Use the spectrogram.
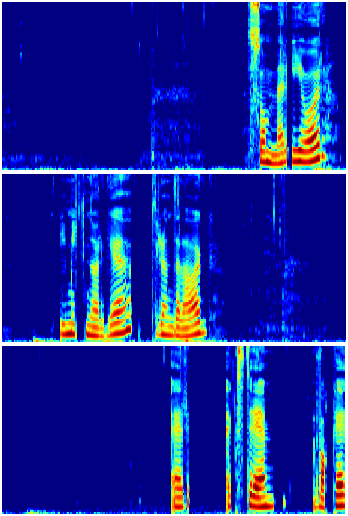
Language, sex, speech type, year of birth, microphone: Norwegian, female, spontaneous, 1961, Sennheiser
